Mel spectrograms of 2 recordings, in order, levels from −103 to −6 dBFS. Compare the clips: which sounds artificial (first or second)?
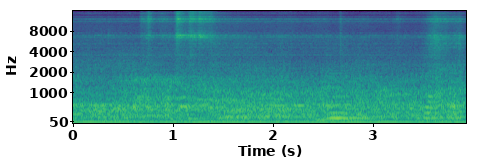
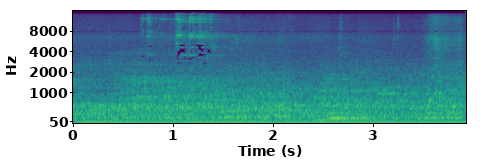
first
